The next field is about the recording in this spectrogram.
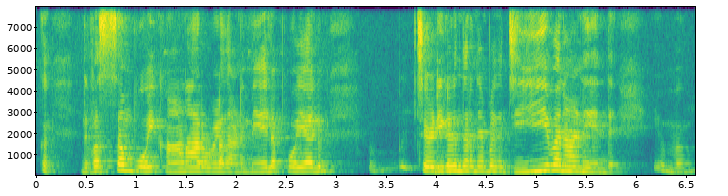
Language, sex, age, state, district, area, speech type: Malayalam, female, 45-60, Kerala, Palakkad, rural, spontaneous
